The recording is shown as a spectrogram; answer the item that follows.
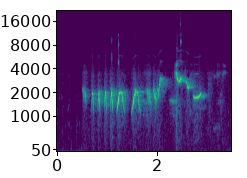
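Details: Greater green leafbird, singing to lure other leafbirds, gives a continuous warbling phrase of rapid rising-and-falling whistled notes that ends in a higher clear whistle.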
